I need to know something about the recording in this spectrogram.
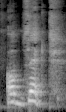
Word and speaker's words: object: Object. Here, you have got two syllables, but the stress is on the second syllable.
